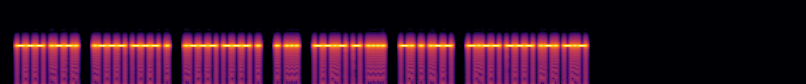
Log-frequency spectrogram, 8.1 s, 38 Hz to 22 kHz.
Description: Morse code, heard as a keyed tone, about 50 wpm, 700 Hz. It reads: OP JOE JOE ES QTH NEW YORK
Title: Common QSO Phrases Encore 50wpm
